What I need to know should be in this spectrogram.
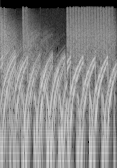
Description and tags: As all files in this sound pack it is made digitally, so the source material was not a recorded real sound but synthesized sequence tweaked with effects like bitcrushing, pitch shifting, reverb and a lot more. You can easily loop/ duplicate them in a row in your preferred audio-editor or DAW if you think they are too short for your use.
